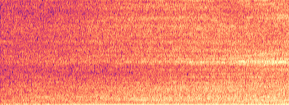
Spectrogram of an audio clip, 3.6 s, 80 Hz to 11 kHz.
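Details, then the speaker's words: 1990 Mercedes W126 300SE petrol, not run in over 4 years, first start after restoring fuel delivery to the injection system, ignition untouched: smooth, steady idle with even low hum firming after start, no ticking or misfire; sounds healthy. "wow can you believe that has not run in 4 years it actually sounds pretty good"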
